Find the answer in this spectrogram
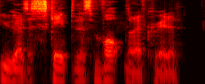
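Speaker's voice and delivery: plain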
